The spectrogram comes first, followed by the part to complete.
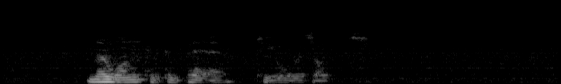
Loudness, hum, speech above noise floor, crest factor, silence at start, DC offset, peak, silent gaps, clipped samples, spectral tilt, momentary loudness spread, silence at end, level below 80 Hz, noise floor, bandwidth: -38 LUFS; none; 29 dB; 22 dB; 0.85 s; under 0.1%; -18 dBFS; none; under 0.1%; -10 dB/octave; 24 LU; 1.95 s; -78 dBFS; -66 dBFS; 4.8 kHz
